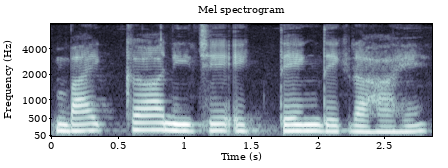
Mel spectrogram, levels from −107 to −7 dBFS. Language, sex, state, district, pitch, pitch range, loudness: Hindi, female, Arunachal Pradesh, Lower Dibang Valley, 165 Hz, 160-175 Hz, -14 LUFS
